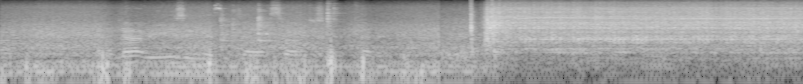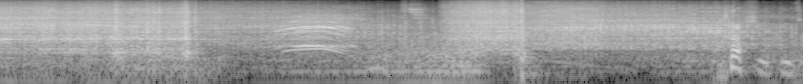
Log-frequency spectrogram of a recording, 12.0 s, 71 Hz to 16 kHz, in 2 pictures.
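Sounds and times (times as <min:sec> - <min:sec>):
reciprocating saw cutting pipe: 0:03.6 - 0:12.0.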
